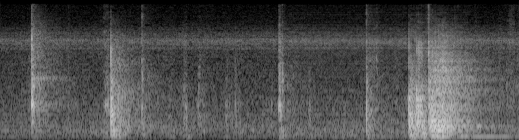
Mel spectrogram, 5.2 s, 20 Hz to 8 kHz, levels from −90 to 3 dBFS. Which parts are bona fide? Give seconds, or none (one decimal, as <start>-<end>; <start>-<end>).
0.0-2.9; 4.7-5.2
